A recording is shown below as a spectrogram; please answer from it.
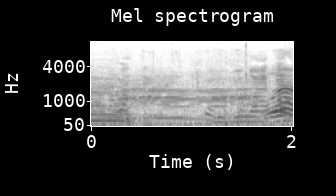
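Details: Cattle being unloaded from a truck, startled during the unloading. A brief, level moo with stacked harmonics, mixed with human voices nearby.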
